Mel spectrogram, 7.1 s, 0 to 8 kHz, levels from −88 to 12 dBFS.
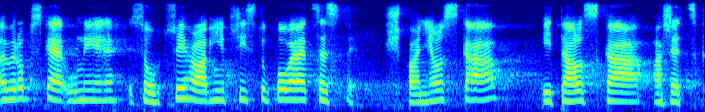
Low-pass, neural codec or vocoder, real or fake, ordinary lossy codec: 7.2 kHz; codec, 16 kHz, 0.8 kbps, ZipCodec; fake; Opus, 16 kbps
